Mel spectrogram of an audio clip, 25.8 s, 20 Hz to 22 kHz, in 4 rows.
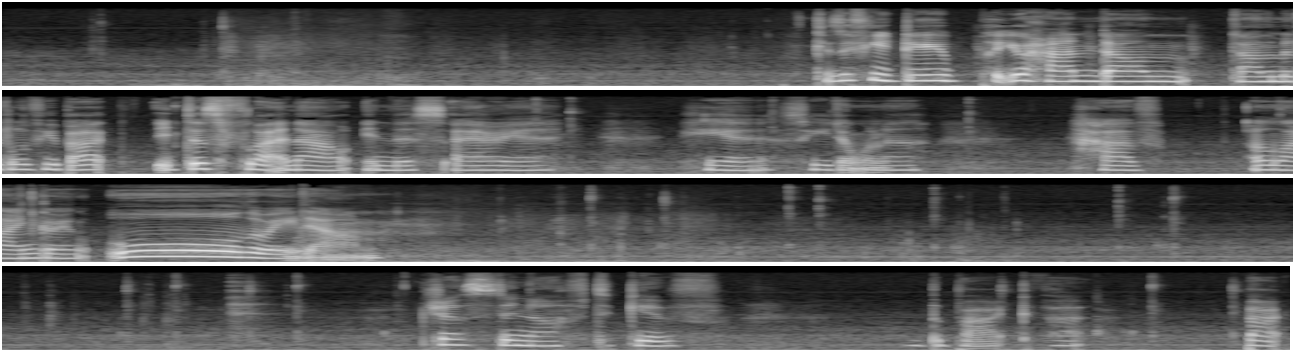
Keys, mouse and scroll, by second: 9.2 right click, 10.3 click, 15.9 shift+middle click, 16.9 right click, 17.6 click, 18.8 middle click, 20.2 shift+middle click, 20.8 middle click, 24.7-25.1 scroll up 1.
